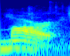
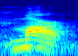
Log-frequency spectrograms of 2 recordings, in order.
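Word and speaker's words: Marthe: And then I also, for my good friend Mart, she's a nurse. And What'd you say? Mart. It's spelled M-A-R-T-H-E.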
